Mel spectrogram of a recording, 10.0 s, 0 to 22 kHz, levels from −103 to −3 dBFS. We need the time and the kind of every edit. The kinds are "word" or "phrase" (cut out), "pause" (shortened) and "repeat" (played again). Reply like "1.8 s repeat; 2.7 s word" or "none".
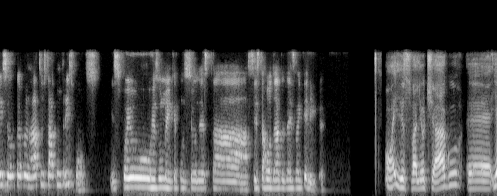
7.6 s pause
